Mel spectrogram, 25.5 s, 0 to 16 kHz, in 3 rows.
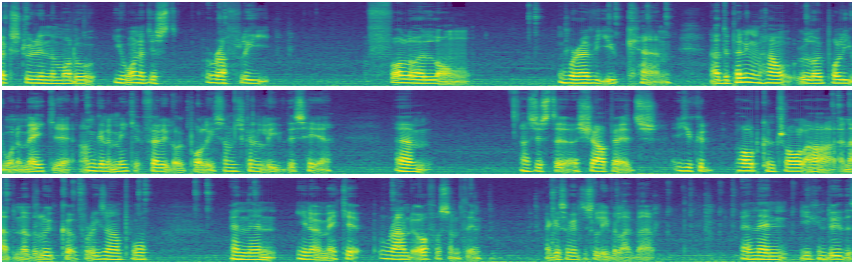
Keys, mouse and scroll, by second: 0.0 click, 0.7 e, 5.2 click, 5.6 z, 6.0 click, 8.0 click, 10.2-14.7 shift+middle drag, 14.7 ctrl+r, 17.3 z, 17.7 click, 18.3 click, 18.9 click, 19.5 click, 21.3 scroll down 1, 21.7 Tab, 22.2 Tab, 22.9 shift+middle click, 23.3 scroll down 2, 23.6 shift+middle click, 24.5-24.9 scroll up 2, 24.9 shift+middle click, 25.2-25.5 scroll up 2.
